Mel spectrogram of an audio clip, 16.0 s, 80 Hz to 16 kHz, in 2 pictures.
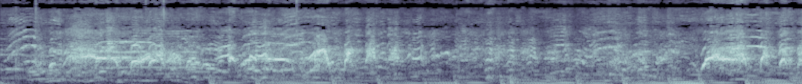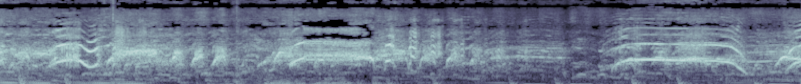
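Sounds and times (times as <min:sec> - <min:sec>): people shrieking and laughing: 0:00.0 - 0:16.0
music with bass beat: 0:01.7 - 0:16.0
long high-pitched screams: 0:10.7 - 0:11.9, 0:14.1 - 0:16.0.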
